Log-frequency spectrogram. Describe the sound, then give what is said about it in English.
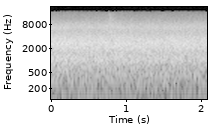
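Hail falls in a steady, dense hiss of countless tiny impacts, loud and unbroken for the whole moment, with no voices over it. “The hail? It's hail, yeah.”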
